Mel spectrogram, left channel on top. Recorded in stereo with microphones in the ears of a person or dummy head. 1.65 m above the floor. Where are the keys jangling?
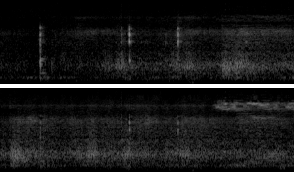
45° left (ahead or behind).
